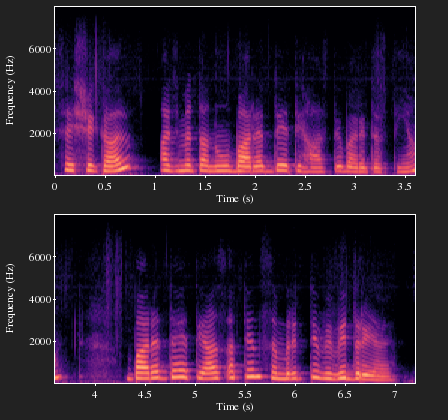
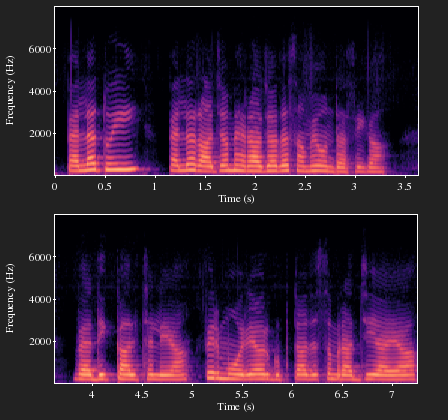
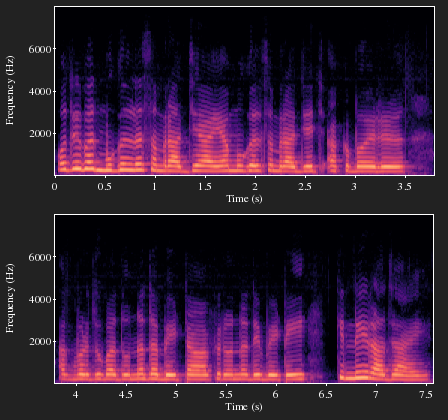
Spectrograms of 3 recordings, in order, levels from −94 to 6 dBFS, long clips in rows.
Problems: none marked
